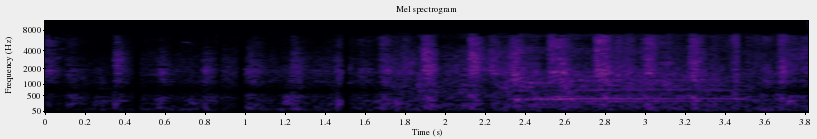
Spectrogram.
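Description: A train rumbles along the rails with a steady, rhythmic clack of wheels over track joints and a faint squealing tone, loud with no voices.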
